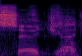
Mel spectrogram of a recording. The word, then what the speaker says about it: Sergio: Sergio that's how you say it, by the way. It's Sergio. Sergio.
